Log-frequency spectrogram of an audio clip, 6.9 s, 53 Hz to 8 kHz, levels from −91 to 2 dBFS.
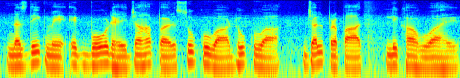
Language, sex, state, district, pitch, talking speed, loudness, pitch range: Hindi, male, Uttar Pradesh, Lalitpur, 115 Hz, 115 wpm, -14 LUFS, 105-125 Hz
